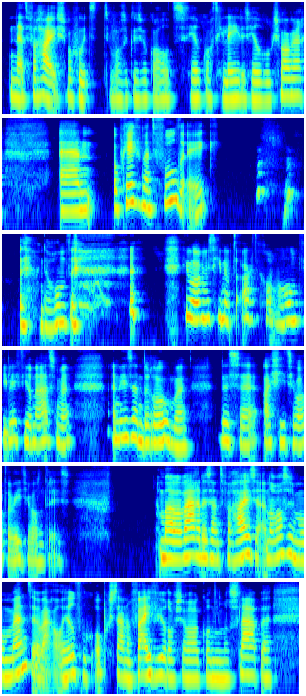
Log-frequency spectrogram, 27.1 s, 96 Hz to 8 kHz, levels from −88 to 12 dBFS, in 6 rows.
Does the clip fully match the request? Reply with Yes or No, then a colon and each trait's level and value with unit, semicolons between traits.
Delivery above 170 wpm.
Yes: average, 190 wpm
